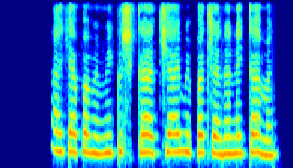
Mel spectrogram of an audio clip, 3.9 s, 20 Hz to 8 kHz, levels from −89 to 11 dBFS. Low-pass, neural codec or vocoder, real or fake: 7.2 kHz; vocoder, 22.05 kHz, 80 mel bands, WaveNeXt; fake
